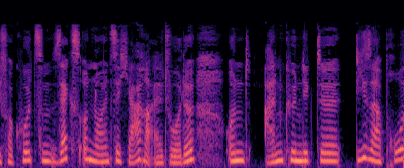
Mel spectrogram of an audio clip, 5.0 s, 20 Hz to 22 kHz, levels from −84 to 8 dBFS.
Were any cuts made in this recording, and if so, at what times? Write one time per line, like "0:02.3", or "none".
none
